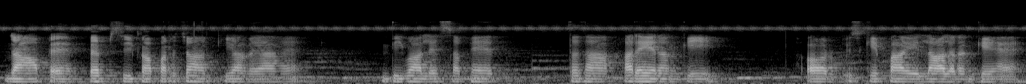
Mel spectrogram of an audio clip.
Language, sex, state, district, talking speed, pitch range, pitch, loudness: Hindi, male, Uttar Pradesh, Hamirpur, 125 wpm, 130-135 Hz, 130 Hz, -24 LUFS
